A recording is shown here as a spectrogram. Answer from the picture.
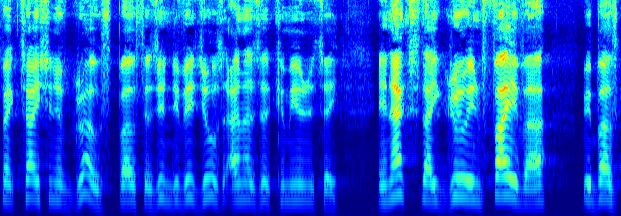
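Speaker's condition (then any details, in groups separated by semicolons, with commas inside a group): Parkinson's disease; speech affected at brain scan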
